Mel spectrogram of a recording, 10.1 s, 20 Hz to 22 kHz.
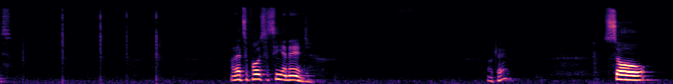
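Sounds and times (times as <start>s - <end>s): chalk tapping on blackboard: 0.0s - 2.6s.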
